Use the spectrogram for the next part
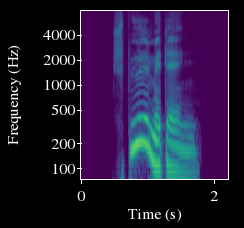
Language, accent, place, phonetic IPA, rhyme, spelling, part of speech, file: German, Germany, Berlin, [ˈʃpyːlˌmɪtl̩n], -yːlmɪtl̩n, Spülmitteln, noun, De-Spülmitteln.ogg
- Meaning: dative plural of Spülmittel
